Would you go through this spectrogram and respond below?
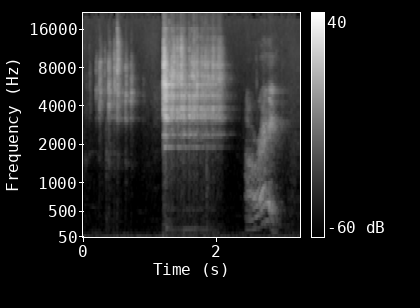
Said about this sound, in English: So all right. So can we roll the dice? Rolling them.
